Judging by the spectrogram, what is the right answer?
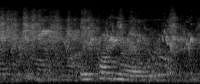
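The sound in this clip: Australian parrots squawk in an aviary, a few harsh, scratchy calls scattered across steady, noisy chatter from the flock.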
